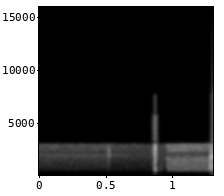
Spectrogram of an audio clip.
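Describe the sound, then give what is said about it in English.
Narrow-band radio hiss runs steadily on a portable radio, broken by a faint click and then a sharp crackling pop before the static swells louder and rougher for the rest of the moment. No one speaks. “Kind of, it's mostly static on the portable.”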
